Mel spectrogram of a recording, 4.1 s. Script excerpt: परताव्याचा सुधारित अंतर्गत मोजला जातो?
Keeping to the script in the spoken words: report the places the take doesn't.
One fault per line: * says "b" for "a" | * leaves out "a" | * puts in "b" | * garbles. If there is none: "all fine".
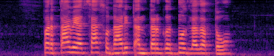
all fine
